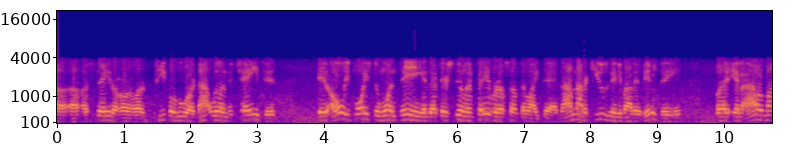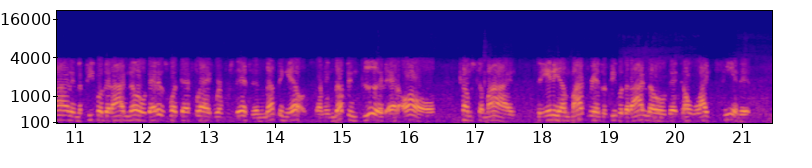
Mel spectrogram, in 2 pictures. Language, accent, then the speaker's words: English; the South, United States; I'm from the South. I ain't never flew a Confederate flag.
